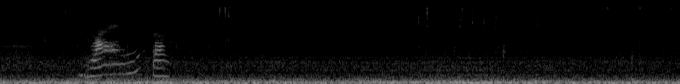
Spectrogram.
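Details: Two-week-old kittens meowing: two high, rising-then-falling mews around the one-second mark, the second shorter, then quiet over steady low rumbling background noise.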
